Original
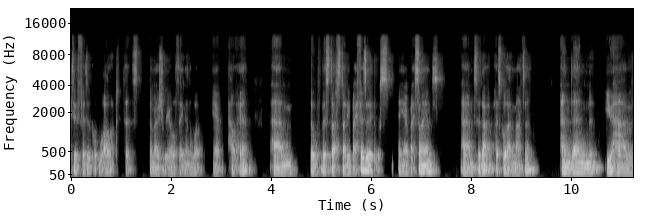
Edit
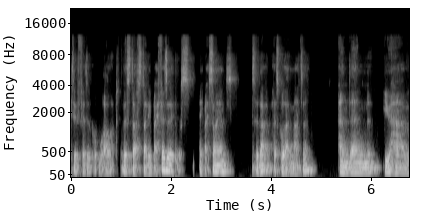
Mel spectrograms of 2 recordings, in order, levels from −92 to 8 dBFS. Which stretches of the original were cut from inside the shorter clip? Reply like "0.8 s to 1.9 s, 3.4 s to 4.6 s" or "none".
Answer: 1.0 s to 5.0 s, 6.6 s to 6.7 s, 7.7 s to 8.1 s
